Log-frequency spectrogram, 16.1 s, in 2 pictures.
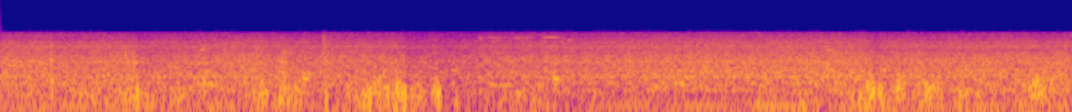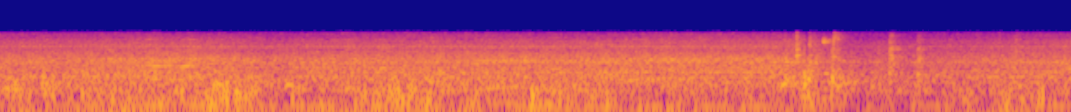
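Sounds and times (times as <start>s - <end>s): diesel train engines running: 0.0s - 16.0s.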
